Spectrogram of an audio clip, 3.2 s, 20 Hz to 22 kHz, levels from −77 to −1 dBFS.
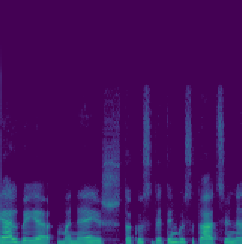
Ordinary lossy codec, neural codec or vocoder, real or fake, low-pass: AAC, 96 kbps; autoencoder, 48 kHz, 32 numbers a frame, DAC-VAE, trained on Japanese speech; fake; 14.4 kHz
